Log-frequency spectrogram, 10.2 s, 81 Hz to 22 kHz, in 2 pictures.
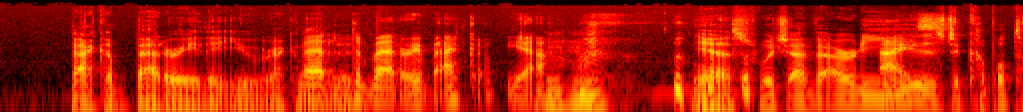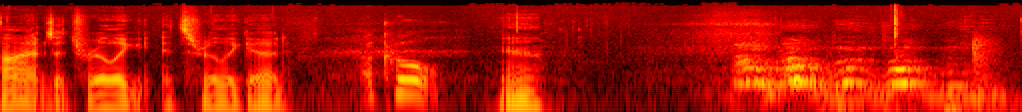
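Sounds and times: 
speech: 0.4s - 8.0s
dog barking: 8.7s - 10.2s.

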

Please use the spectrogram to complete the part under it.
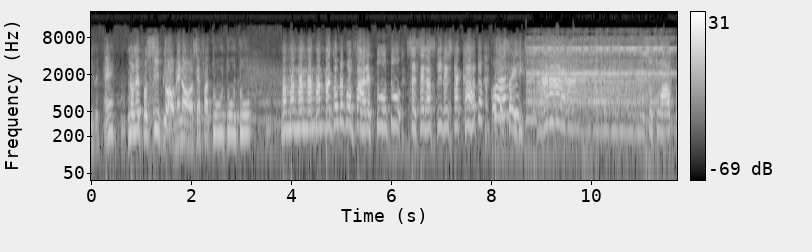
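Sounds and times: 
speech: 0.0s - 10.5s, 11.2s - 11.7s
telephone ringing: 8.7s - 11.7s.

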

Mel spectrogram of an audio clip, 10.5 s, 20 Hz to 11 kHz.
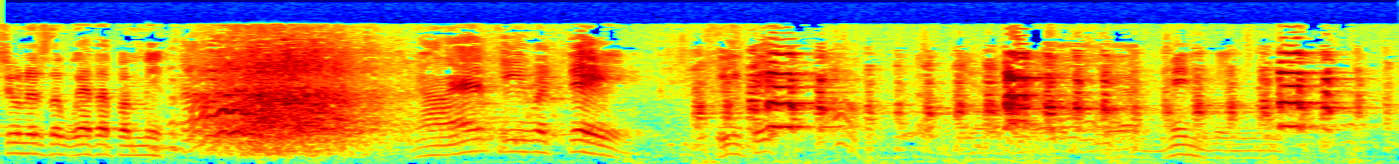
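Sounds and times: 
speech: 0.0s - 6.1s, 8.8s - 9.8s
laughter: 1.2s - 3.2s, 5.0s - 10.4s
chicken clucking: 5.0s - 10.4s.

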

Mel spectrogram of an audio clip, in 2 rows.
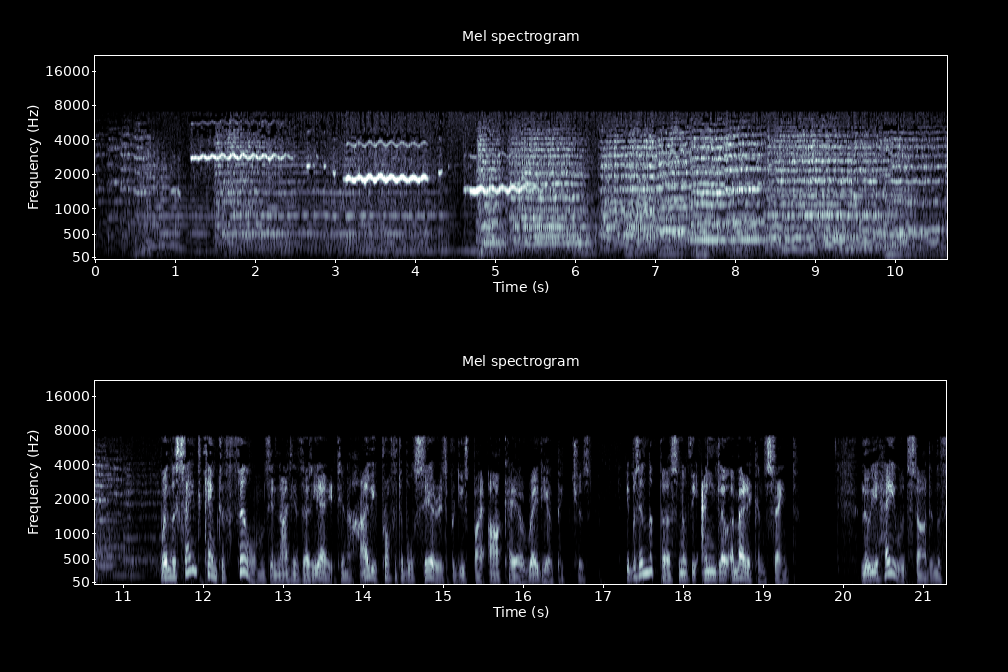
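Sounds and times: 
whistled theme melody: 0.0s - 10.6s
full orchestral backing: 0.0s - 11.7s
speech: 11.5s - 21.2s.

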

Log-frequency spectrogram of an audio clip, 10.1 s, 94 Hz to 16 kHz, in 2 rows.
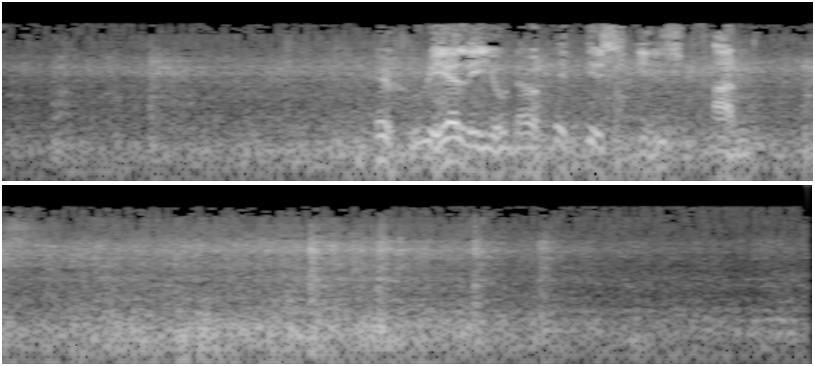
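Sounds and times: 
crowded passenger train rumbling heard from aboard a carriage: 0.0s - 10.1s
speech: 2.4s - 4.9s.

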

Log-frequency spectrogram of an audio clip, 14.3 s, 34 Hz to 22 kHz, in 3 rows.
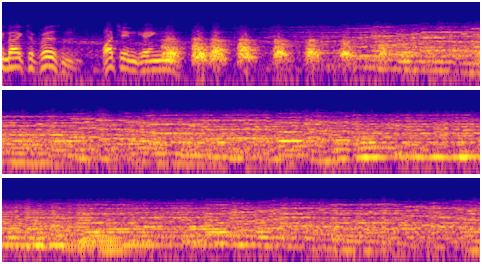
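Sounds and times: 
speech: 0.0s - 2.9s
steady sustained tonal drone: 0.2s - 14.3s
dog barking: 1.6s - 4.0s.

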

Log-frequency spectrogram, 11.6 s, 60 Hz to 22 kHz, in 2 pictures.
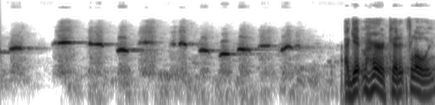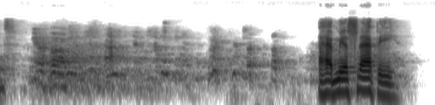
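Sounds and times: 
person whistling a bright melodic tune while walking down the street: 0.0s - 4.1s
speech: 4.6s - 6.0s, 10.1s - 11.2s
laughter: 6.2s - 10.1s.

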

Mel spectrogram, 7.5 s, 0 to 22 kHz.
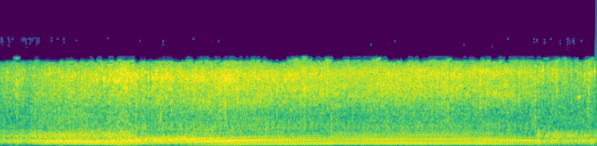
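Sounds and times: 
small aircraft engine running after landing: 0.0s - 7.4s.

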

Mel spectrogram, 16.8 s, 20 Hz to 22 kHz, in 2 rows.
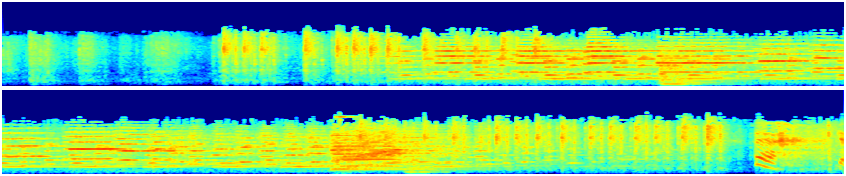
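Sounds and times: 
typewriter keys clacking: 1.5s - 5.4s, 11.8s - 15.8s
sustained music: 3.9s - 15.0s.

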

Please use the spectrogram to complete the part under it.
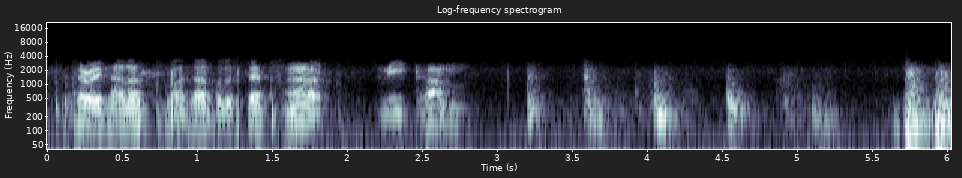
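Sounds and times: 
speech: 0.2s - 2.9s
ranch door being forced open at night by people breaking in: 3.2s - 6.0s.

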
